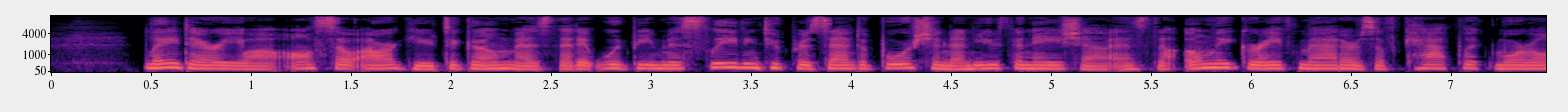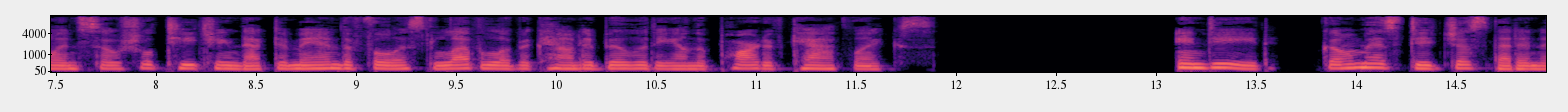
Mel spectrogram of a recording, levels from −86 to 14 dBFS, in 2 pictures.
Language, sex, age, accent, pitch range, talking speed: English, female, 50-69, American, 145-170 Hz, 175 wpm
